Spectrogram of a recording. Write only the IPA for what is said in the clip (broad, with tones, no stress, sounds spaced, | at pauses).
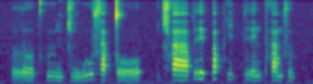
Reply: r ɤː˩˦ kʰ ɯː˨˩ ŋ t͡ɕ ɯ˩˦ ŋ w uː˥˩ s a˥˩ p̚ t oː˩˦ | t͡ɕʰ aː˧ p r e˥˩ ʔ p a˦˥ p̚ k i˦˥ ʔ p r e˦˥ n pʰ a˦˥ m s ɯ˨˩ k̚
